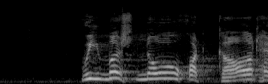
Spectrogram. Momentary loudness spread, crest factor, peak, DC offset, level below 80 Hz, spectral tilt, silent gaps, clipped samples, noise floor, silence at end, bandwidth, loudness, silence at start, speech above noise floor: 5 LU; 16 dB; -12 dBFS; under 0.1%; -74 dBFS; -4.5 dB/octave; none; under 0.1%; -64 dBFS; 0 s; 12 kHz; -27 LUFS; 0.8 s; 38 dB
